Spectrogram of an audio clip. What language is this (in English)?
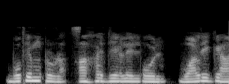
Malayalam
